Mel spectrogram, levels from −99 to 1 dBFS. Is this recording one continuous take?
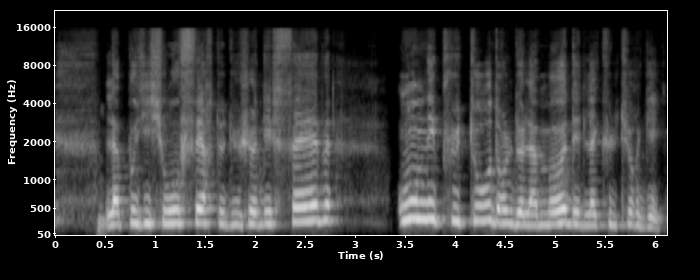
no; 1 cut; at 4.6 s

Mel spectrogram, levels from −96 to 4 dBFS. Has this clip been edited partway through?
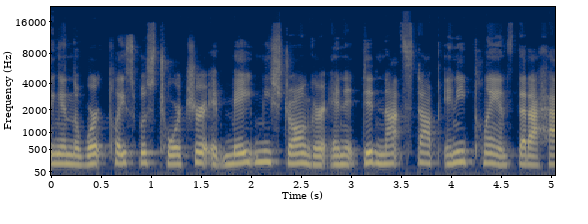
no; 0 cuts

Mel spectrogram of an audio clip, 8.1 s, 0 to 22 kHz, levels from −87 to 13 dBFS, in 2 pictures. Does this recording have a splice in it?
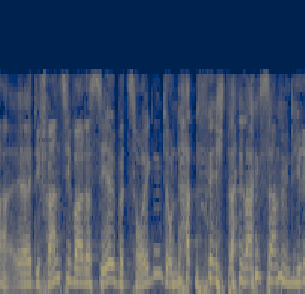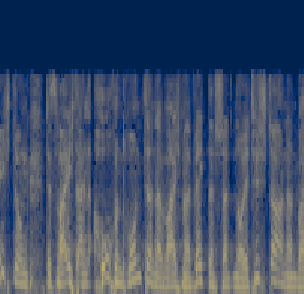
no; 0 cuts

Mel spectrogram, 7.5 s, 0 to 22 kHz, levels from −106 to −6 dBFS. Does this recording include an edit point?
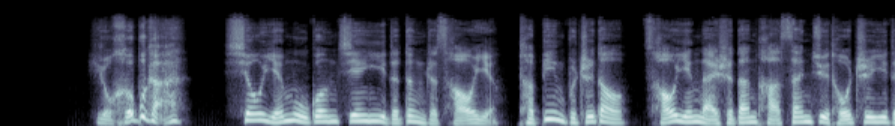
yes; 2 cuts; at 1.8 s, 4.2 s

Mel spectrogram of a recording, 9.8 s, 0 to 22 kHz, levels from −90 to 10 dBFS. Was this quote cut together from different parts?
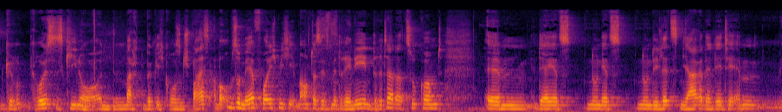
yes; 2 cuts; at 1.4 s, 7.5 s

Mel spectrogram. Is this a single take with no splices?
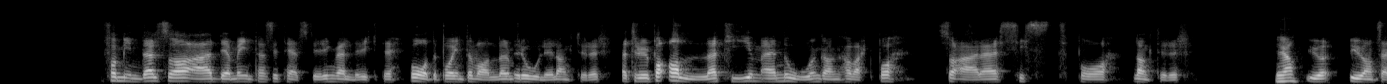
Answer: no; 3 cuts; at 4.0 s, 5.1 s, 6.1 s

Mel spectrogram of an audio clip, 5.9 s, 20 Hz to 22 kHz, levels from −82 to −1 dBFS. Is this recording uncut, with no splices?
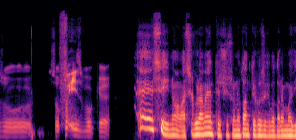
yes; 0 cuts

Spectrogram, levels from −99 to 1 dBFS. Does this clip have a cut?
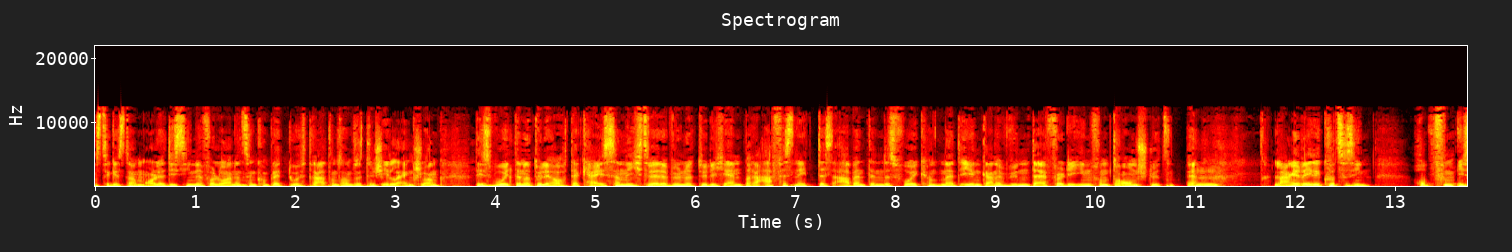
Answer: yes; 1 cut; at 3.7 s

